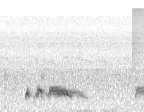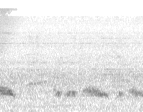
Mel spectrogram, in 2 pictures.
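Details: Male and female spotted doves calling together, used to stimulate caged birds in training; soft low hooting coos, a rolling multi-note phrase early on, then shorter coo groups repeating through the rest, over faint background hiss.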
